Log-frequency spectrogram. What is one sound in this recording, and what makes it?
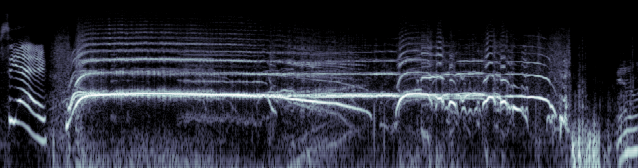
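Young women scream loudly and shrilly with excitement.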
